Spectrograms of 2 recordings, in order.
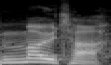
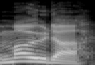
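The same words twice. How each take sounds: First: The middle consonant sounds like a T. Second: The middle consonant sounds like a D. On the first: The speaker calls it right. "Officially, it's supposed to be called a motor" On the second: The speaker calls it wrong. "instead of calling it a T, they call it a D"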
